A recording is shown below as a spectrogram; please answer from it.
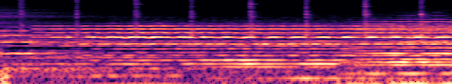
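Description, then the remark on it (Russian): A clock ticks steadily, about two ticks per second, each tick a sharp, crisp click over a continuous sustained musical drone. No one speaks. “Это часы.”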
